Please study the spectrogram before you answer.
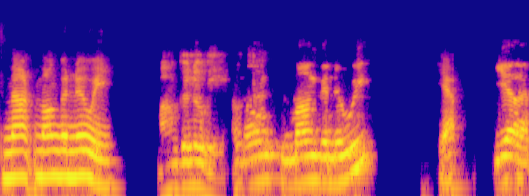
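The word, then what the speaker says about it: Maunganui: comes this is mount i'm so i can't pronounce that name um could you repeat that again please it's mount mongonui yeah yeah right right that picture super that's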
